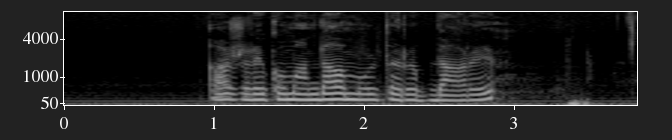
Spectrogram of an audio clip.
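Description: An older woman speaks calmly into a close microphone.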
